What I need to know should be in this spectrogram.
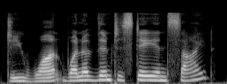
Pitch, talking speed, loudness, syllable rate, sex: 185 Hz, 240 wpm, -16 LUFS, 5.7 syllables/s, female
